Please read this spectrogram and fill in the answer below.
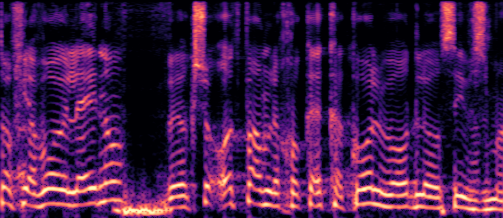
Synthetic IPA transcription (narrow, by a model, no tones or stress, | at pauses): sofjavo̞ele̞jnuvejaɡʃuʔod̪̚paːmleχo̞kekhako̞lveo̞d̪lehosifzma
